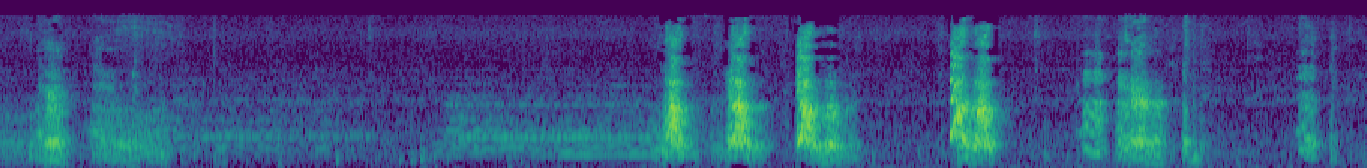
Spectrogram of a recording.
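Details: Red nose American Pit Bull Terrier puppies giving high-pitched, yappy barks in irregular bursts, some doubled, with a soft whine or tonal sound between the first barks and the later loud series.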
